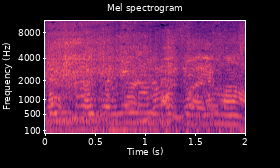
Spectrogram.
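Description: Pickup truck engine idling with a steady low rumble while several people talk close by.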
